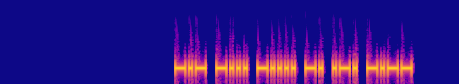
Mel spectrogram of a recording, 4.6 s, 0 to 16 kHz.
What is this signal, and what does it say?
Morse code, heard as a keyed tone, about 36 wpm, 700 Hz. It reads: KB6NRY
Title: USA Call Signs - 6 Characters - Repeated 3x - 35wpm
